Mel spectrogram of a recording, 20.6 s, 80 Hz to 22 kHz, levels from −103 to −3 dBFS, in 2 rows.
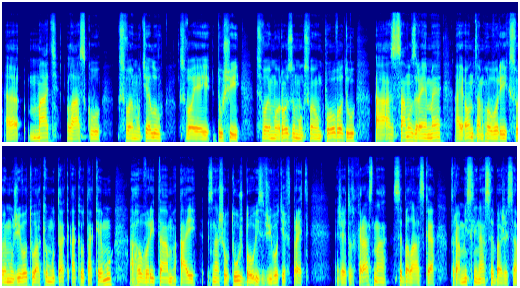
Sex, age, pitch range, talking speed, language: male, 20-39, 95-110 Hz, 145 wpm, Slovak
